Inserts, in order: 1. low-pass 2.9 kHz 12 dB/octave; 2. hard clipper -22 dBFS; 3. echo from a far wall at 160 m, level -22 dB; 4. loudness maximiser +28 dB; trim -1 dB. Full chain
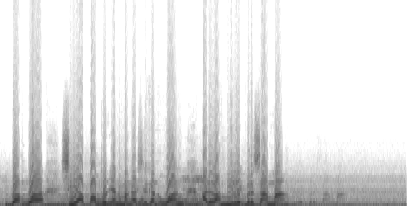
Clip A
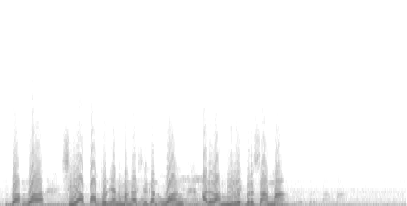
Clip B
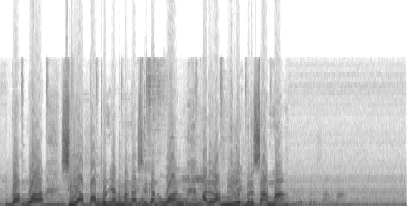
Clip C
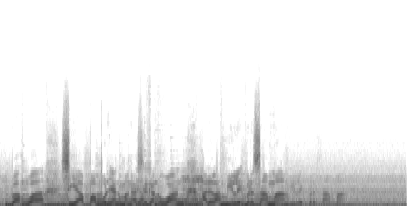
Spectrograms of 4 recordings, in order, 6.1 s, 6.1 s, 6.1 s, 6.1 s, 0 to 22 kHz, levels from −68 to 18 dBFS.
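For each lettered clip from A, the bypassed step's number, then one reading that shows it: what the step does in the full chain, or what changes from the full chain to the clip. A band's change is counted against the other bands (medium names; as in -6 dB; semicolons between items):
4, momentary loudness spread change +5 LU; 1, 8 kHz band +9.5 dB; 2, distortion -7 dB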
